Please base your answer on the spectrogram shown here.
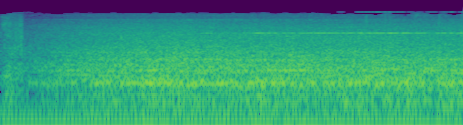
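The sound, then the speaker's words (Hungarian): A pilgrim train pulling into the railway station at Csíkszereda, a broad, steady rumble that swells over the first half-second and then holds loud and even. “A zarándokvonatok hatalmas ováció mellett futottak be a csíkszeredai pályaudvarra.”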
